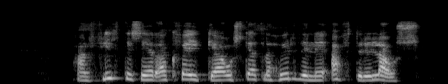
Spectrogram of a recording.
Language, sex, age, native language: Icelandic, female, 30-39, Icelandic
